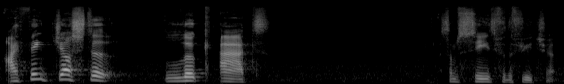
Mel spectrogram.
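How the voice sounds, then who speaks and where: A man's voice: on the high side, very animated, slow pace, sharp tone. A man hosting a session informally, introducing and questioning guests, rephrasing hesitantly as he goes. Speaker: session host and interviewer.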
